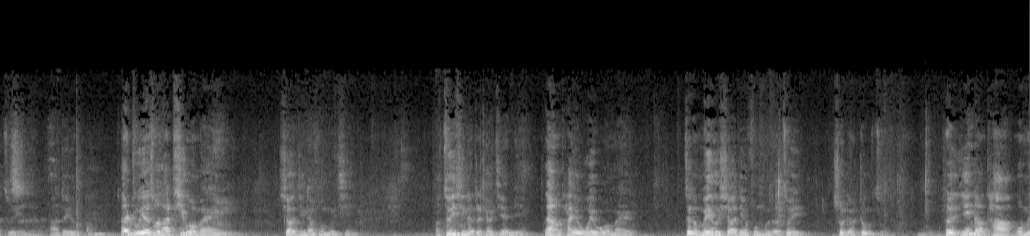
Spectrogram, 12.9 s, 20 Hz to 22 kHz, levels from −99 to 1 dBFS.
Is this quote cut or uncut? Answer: uncut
